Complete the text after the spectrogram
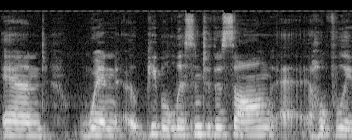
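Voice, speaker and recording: A woman speaks at a moderate pace in an American accent, with noticeable background noise behind her. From South Florida. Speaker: country singer. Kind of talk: interview. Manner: casual, with fillers.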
